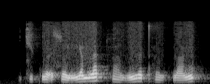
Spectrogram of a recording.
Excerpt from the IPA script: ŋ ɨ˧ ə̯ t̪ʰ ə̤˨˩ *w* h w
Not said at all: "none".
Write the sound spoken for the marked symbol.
w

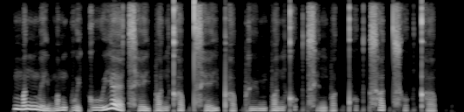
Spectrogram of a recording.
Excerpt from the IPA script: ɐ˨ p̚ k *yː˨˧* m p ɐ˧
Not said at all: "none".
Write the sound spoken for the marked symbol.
yː˧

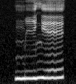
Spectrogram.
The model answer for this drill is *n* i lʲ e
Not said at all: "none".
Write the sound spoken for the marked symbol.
m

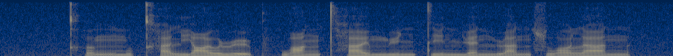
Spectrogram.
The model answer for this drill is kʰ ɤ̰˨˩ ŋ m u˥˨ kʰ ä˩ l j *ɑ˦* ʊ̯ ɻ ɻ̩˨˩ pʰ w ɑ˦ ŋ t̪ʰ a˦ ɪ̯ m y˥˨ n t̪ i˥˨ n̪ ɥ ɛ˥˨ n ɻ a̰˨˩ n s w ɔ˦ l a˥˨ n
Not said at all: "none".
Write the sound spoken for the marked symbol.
ɑ˨˦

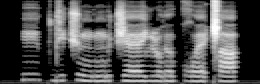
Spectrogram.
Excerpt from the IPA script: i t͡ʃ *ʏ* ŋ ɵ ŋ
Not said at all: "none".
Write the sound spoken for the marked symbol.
ʏ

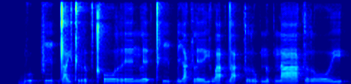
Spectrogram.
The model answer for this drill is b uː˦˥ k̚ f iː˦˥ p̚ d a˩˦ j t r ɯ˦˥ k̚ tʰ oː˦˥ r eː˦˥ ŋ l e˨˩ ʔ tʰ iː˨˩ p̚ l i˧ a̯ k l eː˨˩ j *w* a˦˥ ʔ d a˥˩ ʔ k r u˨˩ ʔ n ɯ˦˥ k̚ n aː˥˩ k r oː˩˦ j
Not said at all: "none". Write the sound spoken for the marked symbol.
w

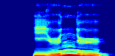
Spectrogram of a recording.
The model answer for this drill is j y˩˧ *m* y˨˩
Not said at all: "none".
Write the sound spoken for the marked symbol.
n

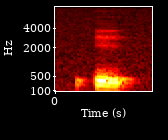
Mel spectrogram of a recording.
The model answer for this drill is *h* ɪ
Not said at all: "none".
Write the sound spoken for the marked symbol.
ʔ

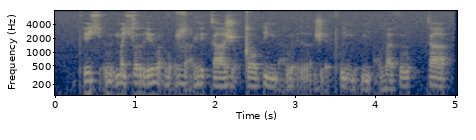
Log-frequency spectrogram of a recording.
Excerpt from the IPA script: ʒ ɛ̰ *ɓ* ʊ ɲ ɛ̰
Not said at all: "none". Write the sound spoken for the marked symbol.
pʰ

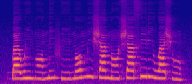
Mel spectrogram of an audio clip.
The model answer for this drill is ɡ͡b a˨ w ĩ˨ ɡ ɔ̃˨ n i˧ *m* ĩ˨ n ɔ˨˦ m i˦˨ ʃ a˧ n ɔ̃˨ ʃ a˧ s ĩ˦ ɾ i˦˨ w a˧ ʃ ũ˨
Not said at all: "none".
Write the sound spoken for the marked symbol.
f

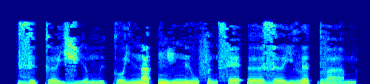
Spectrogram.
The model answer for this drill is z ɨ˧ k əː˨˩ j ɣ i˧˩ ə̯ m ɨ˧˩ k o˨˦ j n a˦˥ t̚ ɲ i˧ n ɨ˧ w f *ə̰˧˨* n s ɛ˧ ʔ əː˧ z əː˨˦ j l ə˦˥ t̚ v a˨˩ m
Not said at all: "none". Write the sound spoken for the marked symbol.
ə̰˧˨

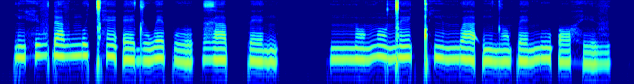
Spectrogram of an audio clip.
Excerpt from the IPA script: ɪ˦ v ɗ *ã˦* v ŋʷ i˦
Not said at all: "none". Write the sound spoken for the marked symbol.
a˦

